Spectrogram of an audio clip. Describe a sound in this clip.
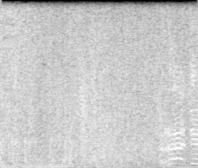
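A fiery explosion booms at sea.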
